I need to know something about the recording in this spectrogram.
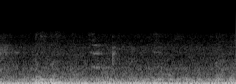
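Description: A local train on the Mizushima Rinkai Railway in Japan, running from Mitsubishi Jikō-mae to Kurashiki-shi, heard from inside the carriage as a steady, continuous low rumble with faint rattling, moderately loud and unbroken throughout.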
